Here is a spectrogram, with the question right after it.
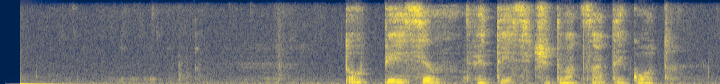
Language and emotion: Russian, sad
